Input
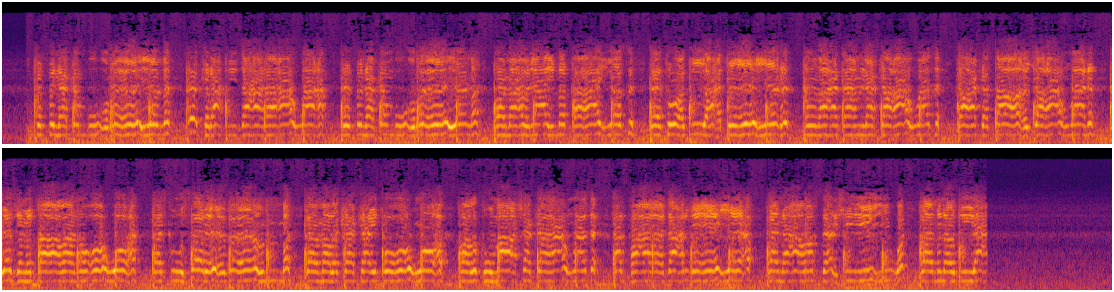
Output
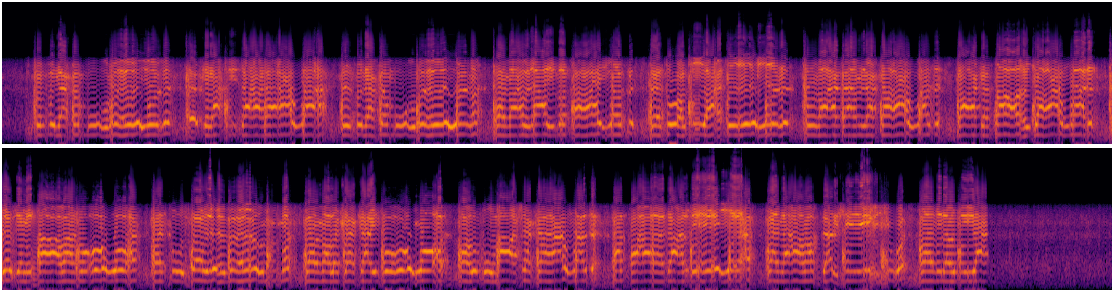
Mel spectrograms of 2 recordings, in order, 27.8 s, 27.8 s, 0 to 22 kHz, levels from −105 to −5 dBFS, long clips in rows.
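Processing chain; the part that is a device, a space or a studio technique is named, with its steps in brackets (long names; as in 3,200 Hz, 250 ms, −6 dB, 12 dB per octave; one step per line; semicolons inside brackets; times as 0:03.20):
talking toy (linear-prediction vocoder at 8 kHz pitch kept; high-pass filter 590 Hz 12 dB per octave; parametric band 2,500 Hz +10.5 dB 0.41 octaves; soft clipping −15.5 dBFS, distortion −19 dB)
level −5.5 dB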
